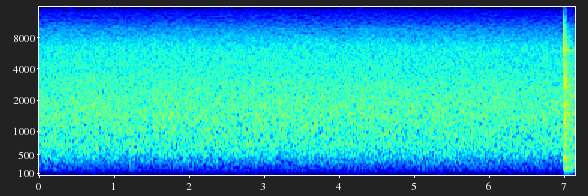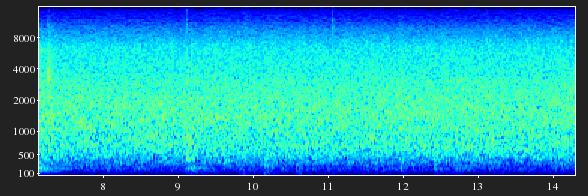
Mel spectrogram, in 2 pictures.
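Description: Steady rain falling, an even hiss throughout, with one sharp click about halfway through.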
